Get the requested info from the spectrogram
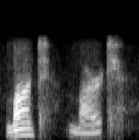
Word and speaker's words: Montmartre: they made their vow in the church of Montemor. See if I'm saying that right. Montmartre. That's Montmartre. I don't know, something like that.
